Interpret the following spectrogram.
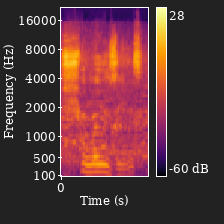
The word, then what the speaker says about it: Schmoozies: And then I was thinking I might get the affogato over here in DCA at Schmoozies, that's how you say it, Schmoozies.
